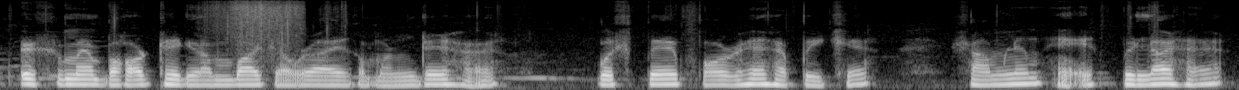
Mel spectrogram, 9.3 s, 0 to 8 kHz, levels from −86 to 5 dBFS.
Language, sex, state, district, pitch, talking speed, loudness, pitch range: Hindi, male, Bihar, Supaul, 125 Hz, 95 wpm, -16 LUFS, 115-135 Hz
